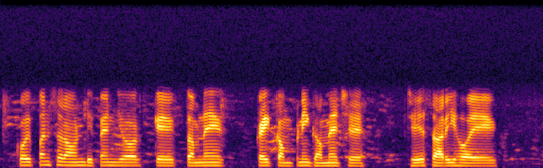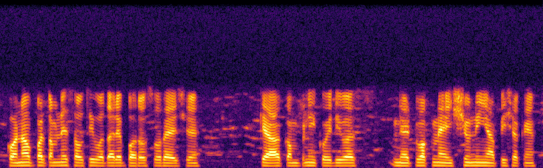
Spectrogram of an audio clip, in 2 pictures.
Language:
Gujarati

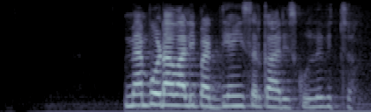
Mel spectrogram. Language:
Punjabi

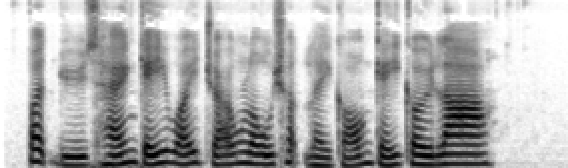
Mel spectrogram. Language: Cantonese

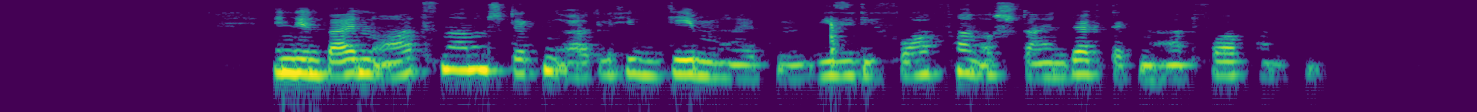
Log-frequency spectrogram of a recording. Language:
German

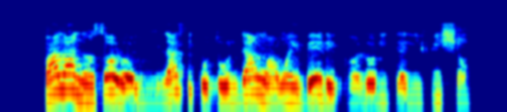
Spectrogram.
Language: Yoruba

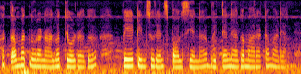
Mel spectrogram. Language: Kannada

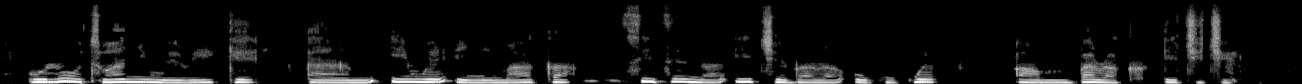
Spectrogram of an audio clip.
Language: Igbo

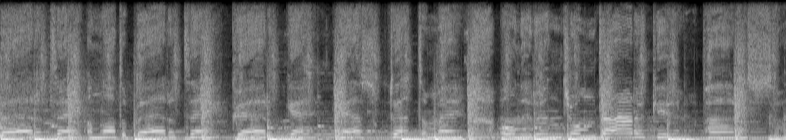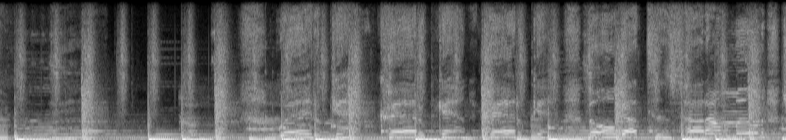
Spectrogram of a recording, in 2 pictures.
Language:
Spanish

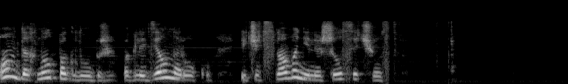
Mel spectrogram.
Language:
Russian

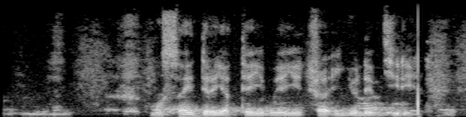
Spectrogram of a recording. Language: Kinyarwanda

